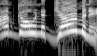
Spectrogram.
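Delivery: very high, very loud, drawn-out yelling scream. Retelling a passing old woman on a scooter in the rain: imitating a woman screaming. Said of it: "just looks at us and just screams".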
